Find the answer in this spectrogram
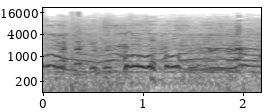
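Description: Several teenagers laughing and chattering over each other, with the steady low rumble of a moving school bus underneath.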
